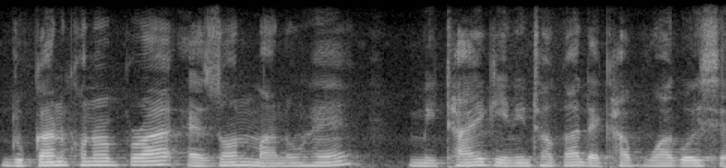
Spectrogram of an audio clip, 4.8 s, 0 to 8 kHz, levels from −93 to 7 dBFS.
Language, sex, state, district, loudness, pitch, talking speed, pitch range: Assamese, male, Assam, Sonitpur, -18 LUFS, 135 Hz, 125 wpm, 130-150 Hz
